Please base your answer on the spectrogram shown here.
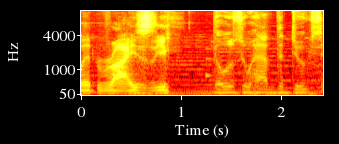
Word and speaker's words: Wriothesley: no sense how people pronounce this guy's name Risley it's like w o t h is silent like what Roth is silent from this name that's how they call it risey those who have the Duke's attention get all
